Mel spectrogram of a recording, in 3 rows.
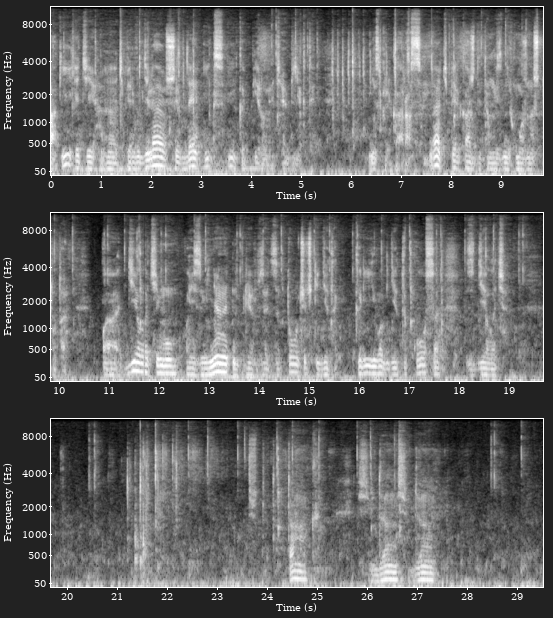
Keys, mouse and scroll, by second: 0.0 shift+middle click, 2.4 shift+d, 5.1 shift+middle click, 5.6-6.9 typing, 8.7 click, 9.9 click, 11.3 click, 12.7 click, 13.5 right click, 14.1 click, 15.1 click, 16.4 click, 17.5 right click, 18.1 click, 20.4 right click, 21.5 ctrl+z, 21.9 shift+middle click, 22.5 click, 23.4 click, 24.6 click, 25.8 click, 29.1 click.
